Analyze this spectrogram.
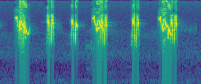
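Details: Hunting-lure recording of white wagtail calls: six bright, clipped chirps spaced about half a second apart, some doubled, with no other sounds.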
